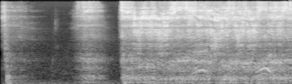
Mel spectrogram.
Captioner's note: flamethrower clicks, blasts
